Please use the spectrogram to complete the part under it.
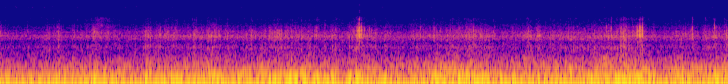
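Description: A car's engine hums steadily as it drives slowly along a rough road.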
